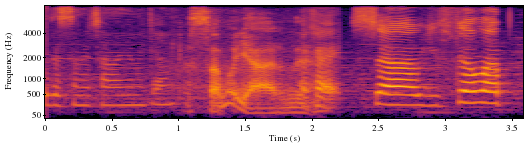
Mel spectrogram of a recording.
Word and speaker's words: Savoiardi: Savoiardi.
